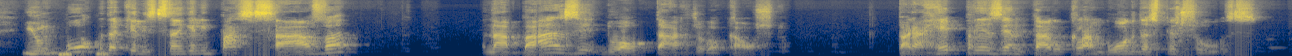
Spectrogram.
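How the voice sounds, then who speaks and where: Pitched high with a bright, sharp tone, a man speaks at a very slow pace with lively intonation. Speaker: Bible study teacher. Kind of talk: interactive Bible study.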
